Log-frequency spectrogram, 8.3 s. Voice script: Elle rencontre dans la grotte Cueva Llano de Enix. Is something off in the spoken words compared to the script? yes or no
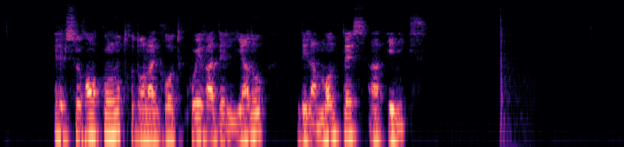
yes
